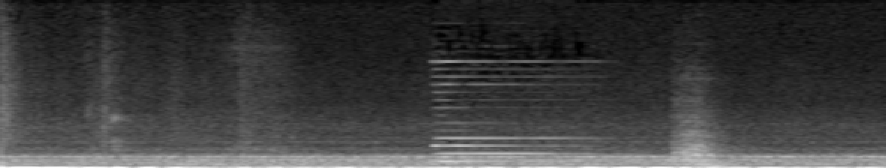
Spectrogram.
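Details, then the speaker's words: Schindler hydraulic elevator with an unusually tall hydro run in a poorly maintained parking garage; a steady low pump drone with an uneven, wavering level and a floor chime. "So there we have it, a ride on this epic Schindler NT elevator. That happens to be low on fluid."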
